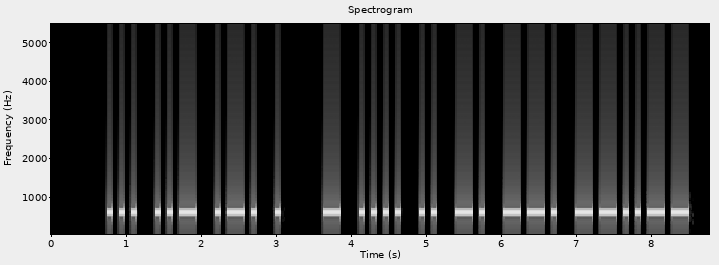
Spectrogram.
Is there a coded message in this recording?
Yes: Morse code from 0.7 to 8.5 s, heard as a keyed tone, about 15 wpm, 600 Hz. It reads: SURE THING,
